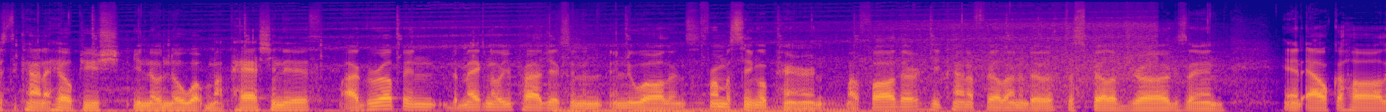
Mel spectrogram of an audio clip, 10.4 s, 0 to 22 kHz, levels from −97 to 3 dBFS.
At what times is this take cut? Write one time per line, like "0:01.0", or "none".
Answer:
0:02.5
0:05.2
